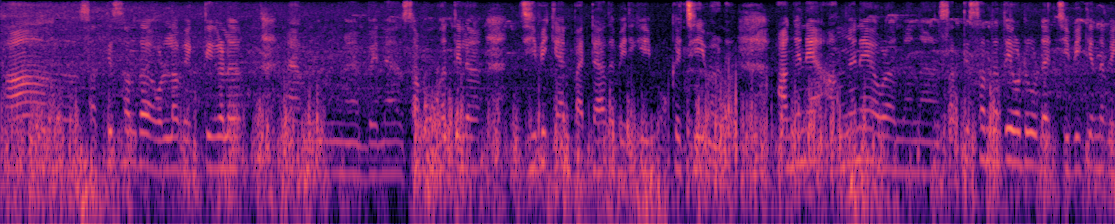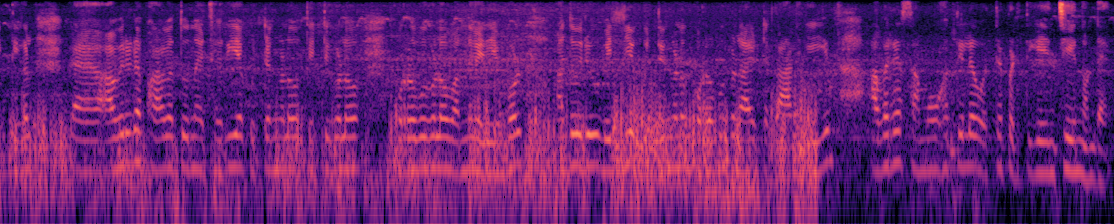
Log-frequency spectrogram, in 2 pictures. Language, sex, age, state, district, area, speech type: Malayalam, female, 45-60, Kerala, Idukki, rural, spontaneous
